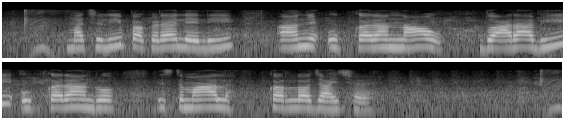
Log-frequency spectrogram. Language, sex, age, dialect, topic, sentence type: Maithili, female, 18-24, Angika, agriculture, statement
